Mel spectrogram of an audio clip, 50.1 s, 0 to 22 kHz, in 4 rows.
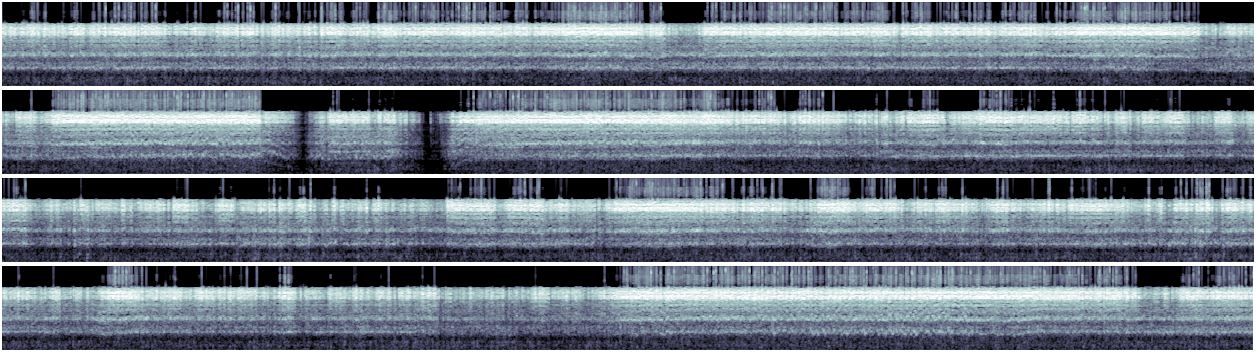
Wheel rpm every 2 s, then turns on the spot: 230, 230, 230, 220, 230, 220, 200, 160, 110, 210, 230, 230, 230, 230, 230, 220, 230, 230, 230, 230, 230, 200, 200, 200, 220.
none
